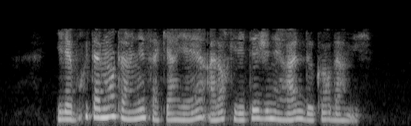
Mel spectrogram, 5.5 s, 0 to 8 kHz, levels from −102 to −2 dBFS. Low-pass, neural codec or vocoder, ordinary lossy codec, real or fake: 7.2 kHz; none; AAC, 16 kbps; real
